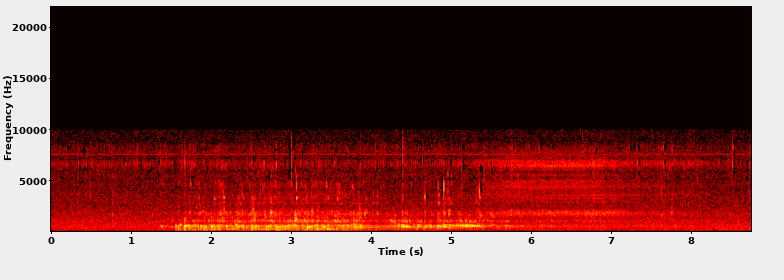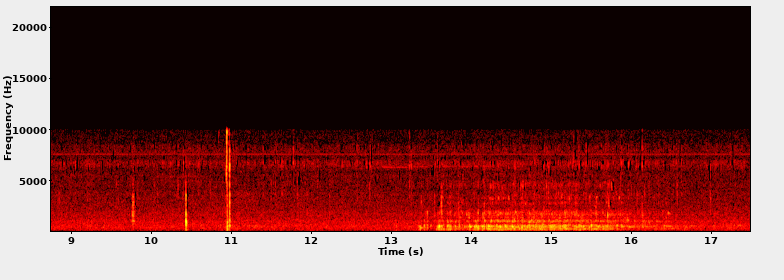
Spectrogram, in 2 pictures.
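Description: A scuba diver's exhaled air bubbling out of the regulator underwater: two long bursts of gurgling bubbles, one a couple of seconds in and one near the end. Three sharp clicks come around the middle, between the breaths.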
